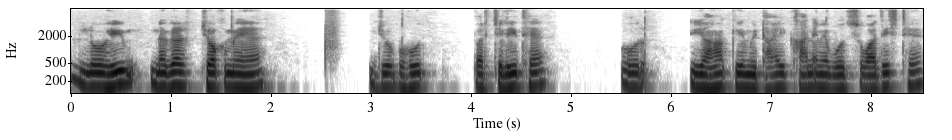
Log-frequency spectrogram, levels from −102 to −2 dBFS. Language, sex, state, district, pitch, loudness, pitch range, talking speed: Hindi, male, Bihar, Supaul, 150 Hz, -17 LUFS, 145-155 Hz, 125 wpm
